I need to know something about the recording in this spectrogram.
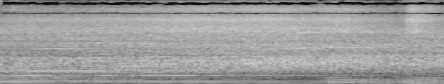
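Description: Live band music played loud through an arena sound system, with held low chords that change about three seconds in.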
